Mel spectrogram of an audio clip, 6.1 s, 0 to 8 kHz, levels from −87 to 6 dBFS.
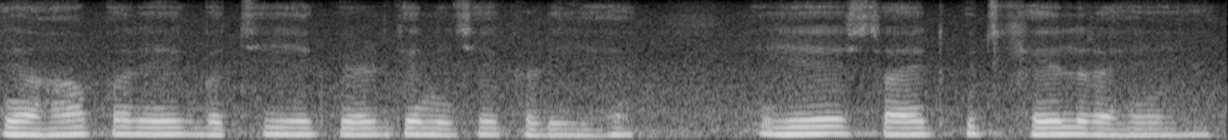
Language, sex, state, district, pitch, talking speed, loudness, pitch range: Hindi, male, Arunachal Pradesh, Lower Dibang Valley, 135 Hz, 155 wpm, -16 LUFS, 130-140 Hz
